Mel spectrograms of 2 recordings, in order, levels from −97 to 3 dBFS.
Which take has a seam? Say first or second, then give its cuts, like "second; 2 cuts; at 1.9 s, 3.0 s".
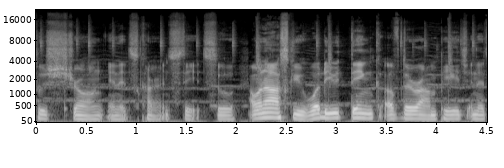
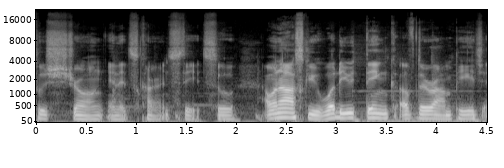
first; 1 cut; at 2.1 s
